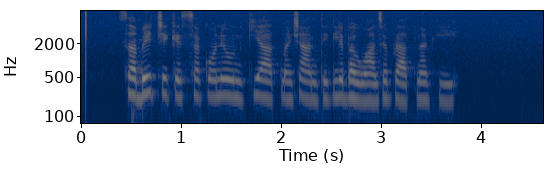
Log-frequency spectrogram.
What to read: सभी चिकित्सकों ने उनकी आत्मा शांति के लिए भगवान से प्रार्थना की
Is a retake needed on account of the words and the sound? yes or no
no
